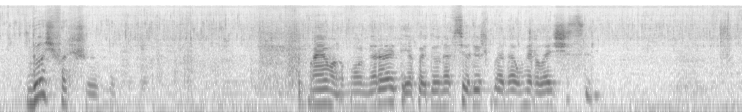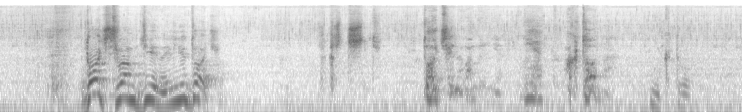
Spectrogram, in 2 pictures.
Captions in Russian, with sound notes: Дочь фальшивая! Моя мама умирает, и я пойду на всё, лишь бы она умерла счастливой! Дочь Вам Дина, или не дочь?! Не кричите! [Шепотом]: Дочь она Вам, или нет? - Нет! - А кто она? - Никто!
